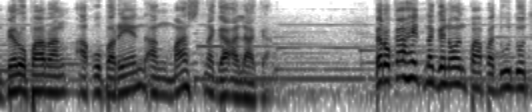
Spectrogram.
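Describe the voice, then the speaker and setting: Higher-voiced man narrating a radio story. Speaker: radio drama host reading a listener's letter. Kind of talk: emotional scripted story narration.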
